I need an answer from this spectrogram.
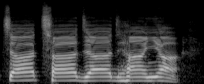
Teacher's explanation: ये किससे बोला जा रहा है तालू से बोला जा रहा है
